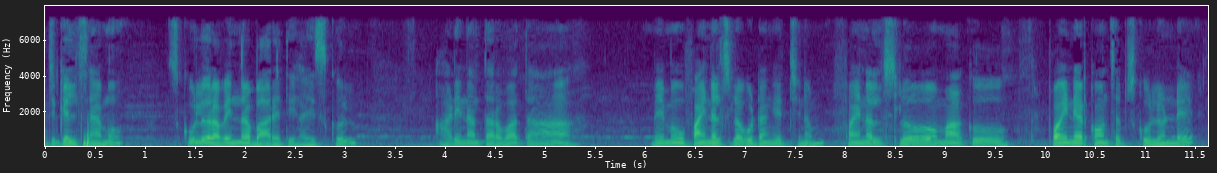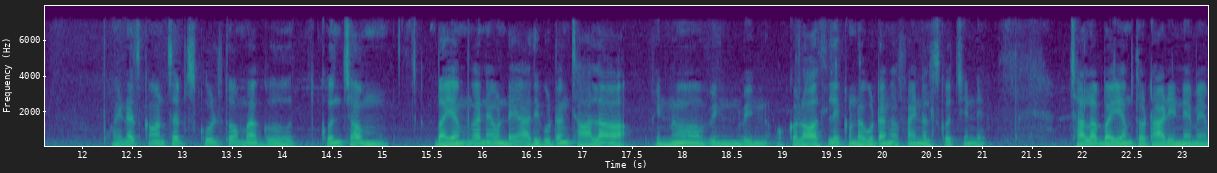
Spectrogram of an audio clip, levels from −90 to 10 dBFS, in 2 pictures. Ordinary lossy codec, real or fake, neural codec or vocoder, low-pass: MP3, 48 kbps; fake; vocoder, 44.1 kHz, 128 mel bands every 512 samples, BigVGAN v2; 7.2 kHz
